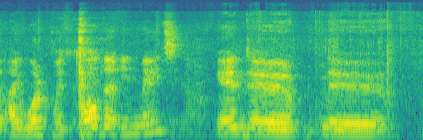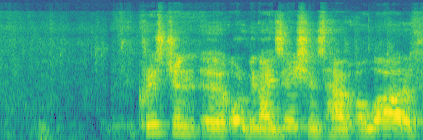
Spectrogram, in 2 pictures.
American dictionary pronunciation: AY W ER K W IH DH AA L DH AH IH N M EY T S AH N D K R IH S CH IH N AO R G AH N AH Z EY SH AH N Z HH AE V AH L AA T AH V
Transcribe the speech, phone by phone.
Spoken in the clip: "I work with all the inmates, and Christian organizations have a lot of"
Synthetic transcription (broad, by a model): AY W ER K W IH DH AA L DH AH IH N M EY T S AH N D K R IH S CH IH N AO R G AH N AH Z EY SH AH N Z HH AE V AH L AA T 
